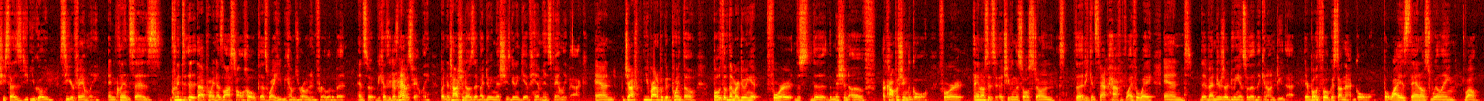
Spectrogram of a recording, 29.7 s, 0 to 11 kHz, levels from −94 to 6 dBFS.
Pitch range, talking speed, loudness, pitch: 115-170 Hz, 230 wpm, -29 LUFS, 135 Hz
